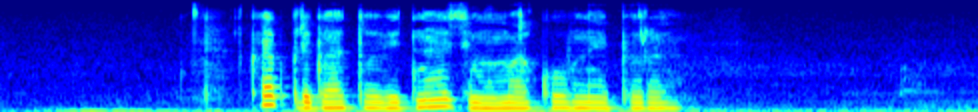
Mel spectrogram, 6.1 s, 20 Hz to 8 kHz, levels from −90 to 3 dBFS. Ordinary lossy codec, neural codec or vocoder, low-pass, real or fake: none; none; 7.2 kHz; real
